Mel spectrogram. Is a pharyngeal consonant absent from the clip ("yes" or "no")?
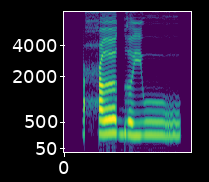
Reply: no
